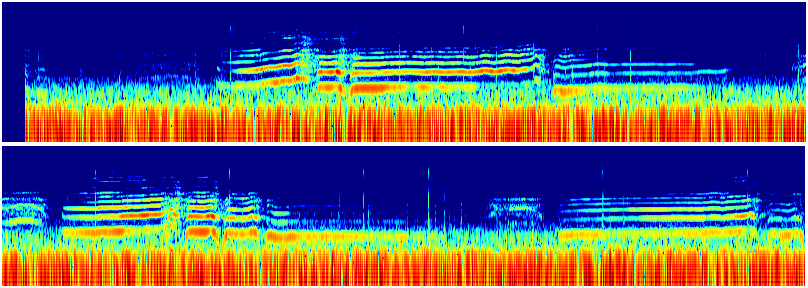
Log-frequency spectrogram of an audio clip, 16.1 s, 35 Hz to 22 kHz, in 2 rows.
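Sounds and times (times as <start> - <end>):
low rumble: 0.2 - 16.0
wailing cry: 2.2 - 7.1, 8.0 - 12.2, 13.6 - 16.0.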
